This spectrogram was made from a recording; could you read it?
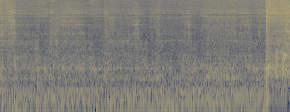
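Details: Tire valve leaking while a replacement core is tried: a constant sharp hiss with faint irregular pulsing and no engine; the new core was then locked in against high air pressure with a long tool.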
